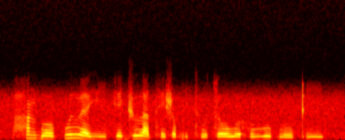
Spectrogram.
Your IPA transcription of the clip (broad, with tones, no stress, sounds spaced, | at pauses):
h ã˦ ɡ͡b oː˨ kʷ e˦ β ɛ˨ j iː˨ k e˦ d͡ʒ u˦ l a˨ tʰ e˨ ʃ ɔ˨ b i˨ tʰ u˨ t͡s oː˦ w ʊ˨ h ũ˦ ɣ u˦˨ ɓ uː˨˦ kʼ i˦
